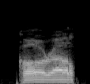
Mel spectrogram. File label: "chorale", English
